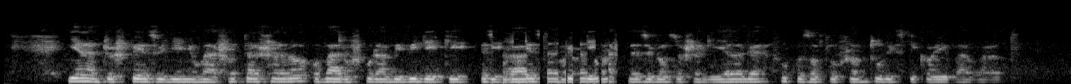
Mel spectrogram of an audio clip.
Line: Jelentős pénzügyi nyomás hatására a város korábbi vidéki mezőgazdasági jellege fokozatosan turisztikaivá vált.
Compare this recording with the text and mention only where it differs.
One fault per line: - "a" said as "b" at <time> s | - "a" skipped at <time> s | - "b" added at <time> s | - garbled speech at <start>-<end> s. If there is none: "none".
- garbled speech at 4.8-6.2 s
